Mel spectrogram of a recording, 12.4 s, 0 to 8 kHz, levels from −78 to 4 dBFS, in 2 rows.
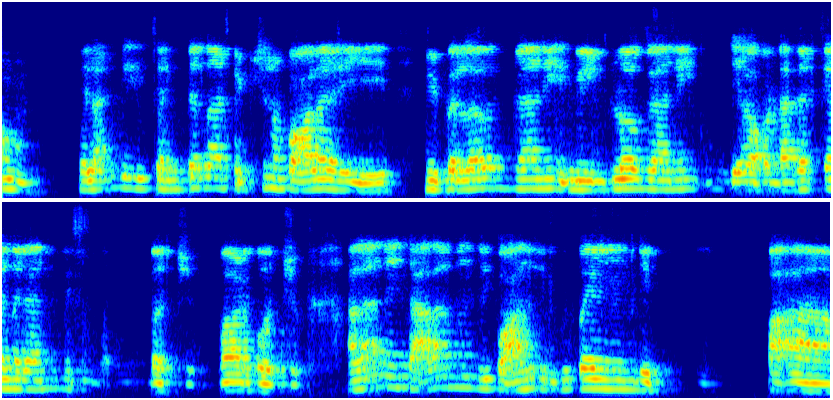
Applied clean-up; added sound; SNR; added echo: neural mask model DeepFilterNet 3.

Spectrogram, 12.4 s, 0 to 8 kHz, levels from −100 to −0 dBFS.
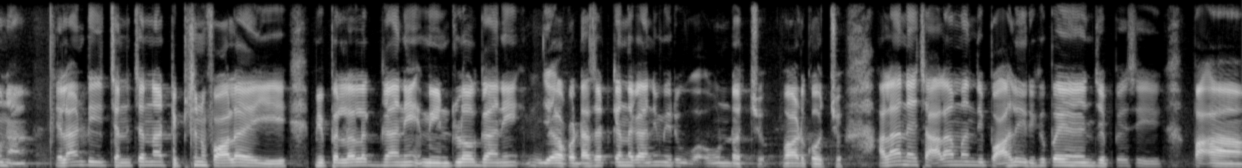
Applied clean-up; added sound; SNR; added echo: none; none; none; none.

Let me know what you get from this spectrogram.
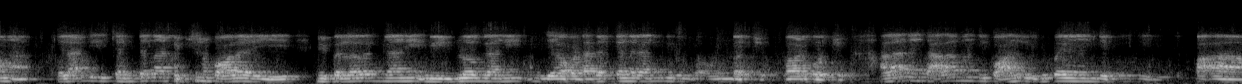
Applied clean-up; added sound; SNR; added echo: neural separator model SepFormer DNS4.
